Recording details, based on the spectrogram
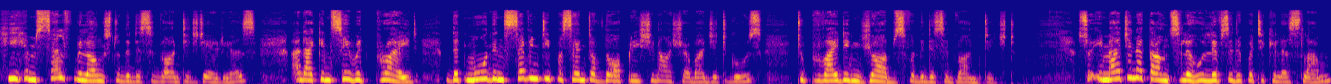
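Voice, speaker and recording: The speaker has a dark, mellow tone and an Indian accent. Pitch swings very widely. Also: woman, high pitch for a woman, fairly quick pace. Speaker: gynecologist and nonprofit president. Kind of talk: interview.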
